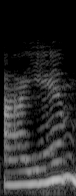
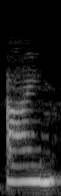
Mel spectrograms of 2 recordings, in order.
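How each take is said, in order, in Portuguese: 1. Ela é dita como duas palavras completas separadas. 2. Ela é dita como uma palavra curta e contraída.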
